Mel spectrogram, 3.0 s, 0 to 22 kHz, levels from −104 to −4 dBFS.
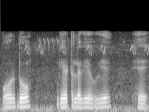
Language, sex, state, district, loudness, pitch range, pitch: Hindi, male, Uttar Pradesh, Saharanpur, -15 LUFS, 115-125 Hz, 125 Hz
